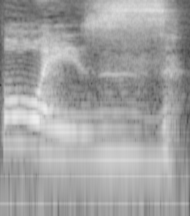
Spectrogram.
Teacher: we spell the word boys, B-O-Y-S, with the S grapheme, but it's said with the buzzing sound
